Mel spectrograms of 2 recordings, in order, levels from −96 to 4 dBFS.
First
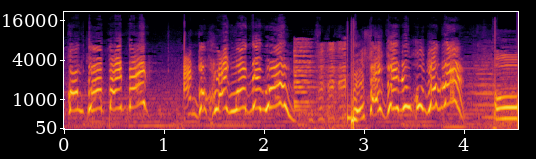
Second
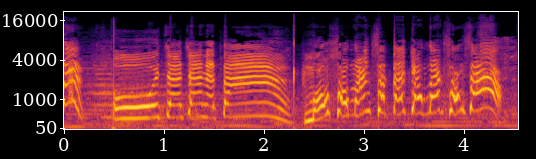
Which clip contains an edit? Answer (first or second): first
